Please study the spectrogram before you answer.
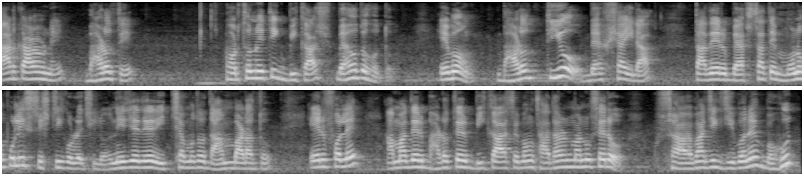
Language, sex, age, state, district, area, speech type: Bengali, male, 45-60, West Bengal, Paschim Bardhaman, urban, spontaneous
